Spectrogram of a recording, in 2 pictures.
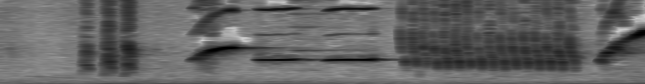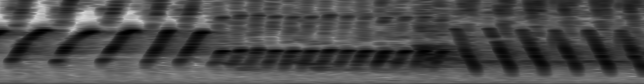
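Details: Canary in rich-phrased masteran song, long continuous singing: short chirps, a pure sustained whistle, then fast rolling trills of rising upswept notes repeated rapidly, some slurred downward sweeps.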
